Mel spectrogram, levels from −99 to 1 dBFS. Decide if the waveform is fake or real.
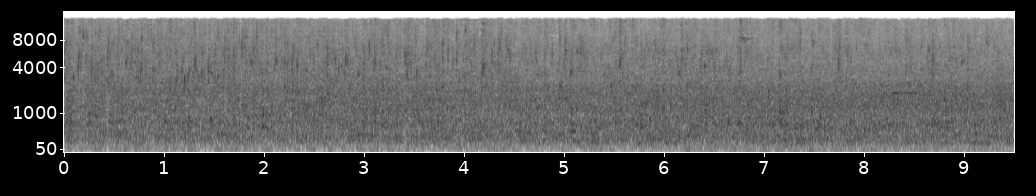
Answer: real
